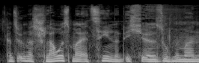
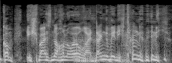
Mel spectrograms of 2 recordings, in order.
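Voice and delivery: high, loud eager gambler voice; egging himself on to win; excited gambler; 9 semitones higher, 7 dB louder than usual. Retold or imitated. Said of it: "du hast schon gesagt".

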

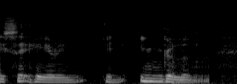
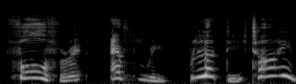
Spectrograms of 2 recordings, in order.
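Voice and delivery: raised, high-pitched, emphatic exasperation; real despairing tirade, louder and higher; exasperated rant; 9 semitones higher, 7 dB louder than usual. Real, not acted. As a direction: build to a loud, incredulous outburst, dragging out the last words. Climax of exasperated political rant.

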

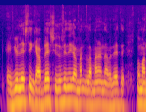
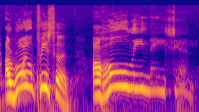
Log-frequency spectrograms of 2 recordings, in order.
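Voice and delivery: slow, higher mock West Virginian accent; Brother Richard's West Virginian; 7 semitones higher, much slower than usual. Preacher imitates a fellow brother's reading, slow West Virginian accent. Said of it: "Only Brother Richard can talk West Virginian".

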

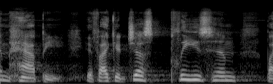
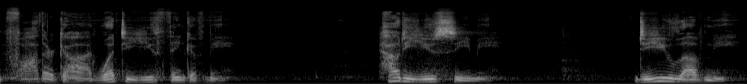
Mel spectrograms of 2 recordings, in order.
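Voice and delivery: soft prayer; 3 semitones lower, 6 dB quieter than usual. Shown as a demonstration. Modelling a quiet personal prayer.

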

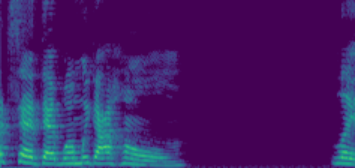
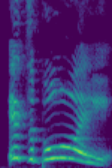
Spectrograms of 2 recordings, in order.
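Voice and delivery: higher, big delivery-room announcement; announcing; 11 semitones higher, 4 dB louder, slower than usual. Retold or imitated. Doctor to a mother in labor, announcing. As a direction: play the doctor declaring it proudly.

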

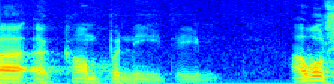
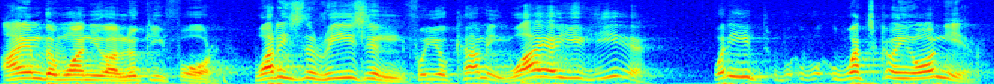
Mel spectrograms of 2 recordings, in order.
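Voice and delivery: rising into high-pitched, insistent questions; puzzled questioning; 7 semitones higher, 6 dB louder than usual. Acted. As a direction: act out baffled questioning, climbing higher as it goes. Preacher acts out Peter's puzzled questions.

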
